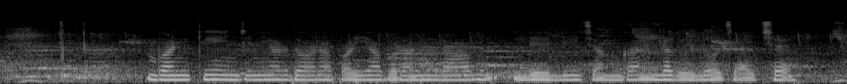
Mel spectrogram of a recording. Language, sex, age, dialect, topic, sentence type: Maithili, female, 18-24, Angika, agriculture, statement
